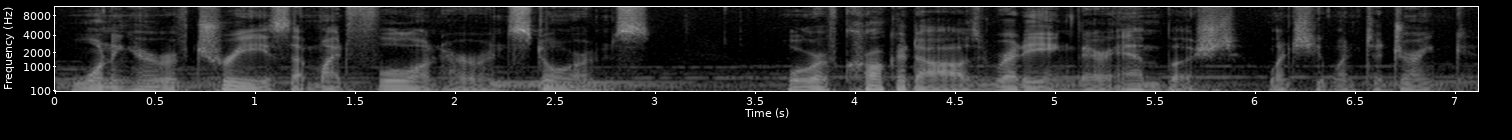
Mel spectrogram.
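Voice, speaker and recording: A man narrating a fantasy audio drama from a script. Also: low voice.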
